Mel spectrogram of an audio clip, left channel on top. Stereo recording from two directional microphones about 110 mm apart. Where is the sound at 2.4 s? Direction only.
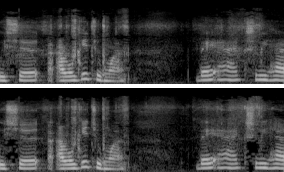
5° right (ahead or behind).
